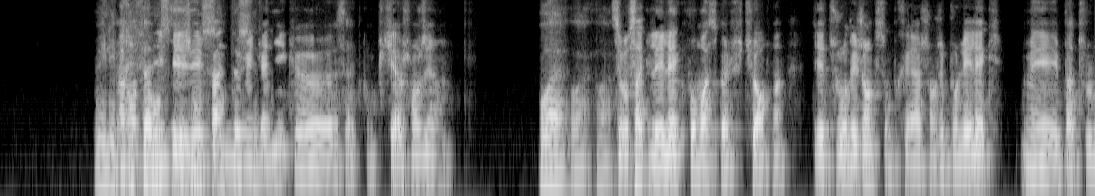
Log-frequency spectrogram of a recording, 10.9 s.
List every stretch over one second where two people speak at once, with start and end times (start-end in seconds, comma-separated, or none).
1.1-2.6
